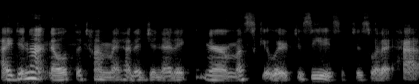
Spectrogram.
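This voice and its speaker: A woman's voice comes through with a dry, close sound with no echo over a quiet background. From Philadelphia. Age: young. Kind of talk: casual interview.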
